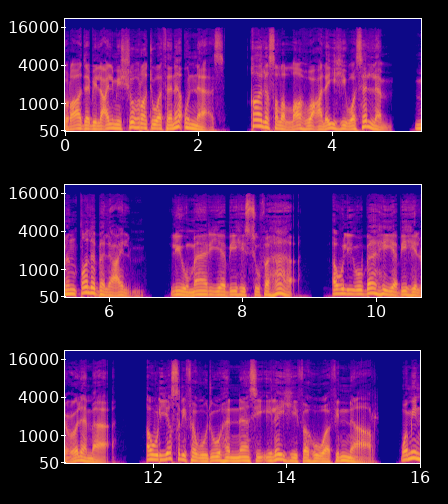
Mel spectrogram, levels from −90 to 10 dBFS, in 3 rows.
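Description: Speech clip with a 40 ms glitch from 12.06 to 12.10 s: the audio jumps ahead. The likely cause is a broken MP3 bit reservoir, where frames after a cut decode with another frame's bytes; the span fits roughly two 24 ms frames.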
